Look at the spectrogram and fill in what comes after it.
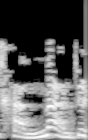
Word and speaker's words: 产难: 主耶稣特别用产，旧约先知们特别特别用产难啊，他用一个难，一个遭难的那个难，你不能读成难，它是一个难呐啊，受苦受难啊，患难，所以产难这是一个难。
